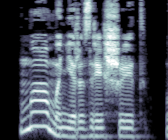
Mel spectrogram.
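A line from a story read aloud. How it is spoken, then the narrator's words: Boy sighing. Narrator (Russian): вздохнул мальчик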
